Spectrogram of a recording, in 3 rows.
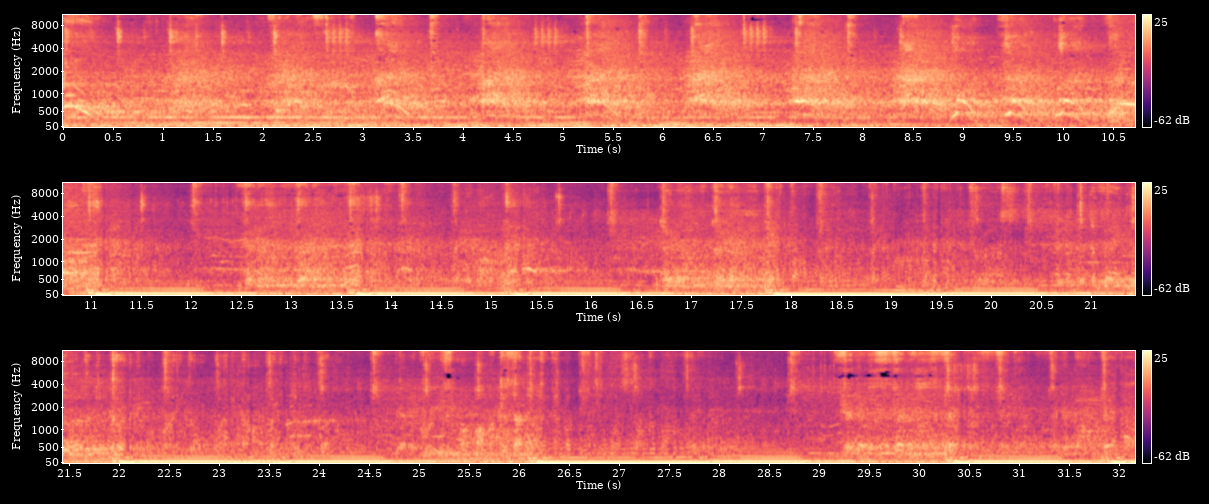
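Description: Loud live concert music through an arena PA, heard from the crowd, with rapped or shouted vocals. About 11 seconds in, heavy sub-bass notes drop in and repeat in long blocks.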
